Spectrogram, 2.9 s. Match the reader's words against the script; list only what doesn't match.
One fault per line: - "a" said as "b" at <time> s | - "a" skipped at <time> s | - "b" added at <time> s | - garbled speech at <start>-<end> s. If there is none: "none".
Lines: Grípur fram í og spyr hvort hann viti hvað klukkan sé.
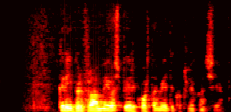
none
